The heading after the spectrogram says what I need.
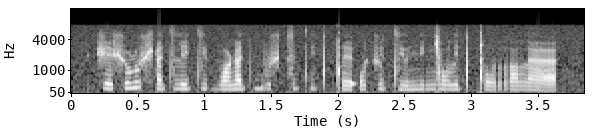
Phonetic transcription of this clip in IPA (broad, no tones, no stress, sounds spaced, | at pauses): t͡ʃ e ʃ u ɳ u ʃ ɽ æ tʲ l i tʲ o b ɒ ɳ æ tʲ b u ʃ t͡s e tʲ ɾʲ æ tʲ ǃ e ʔ o t͡ʃ u tʲ u nʲ e ŋ͡ǀ o l i tʲ ǃ o r ɒ l æ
